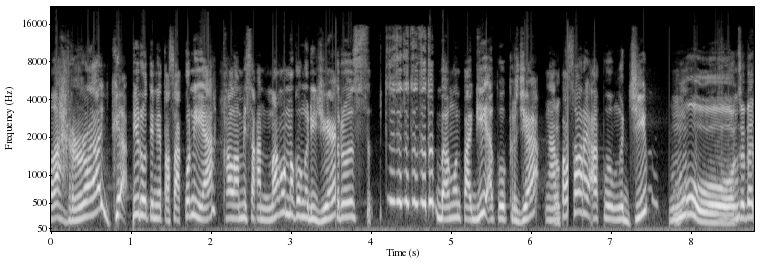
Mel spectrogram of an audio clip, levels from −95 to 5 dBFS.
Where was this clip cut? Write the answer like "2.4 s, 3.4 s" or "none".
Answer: 1.0 s, 2.1 s, 3.6 s, 6.5 s, 7.7 s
